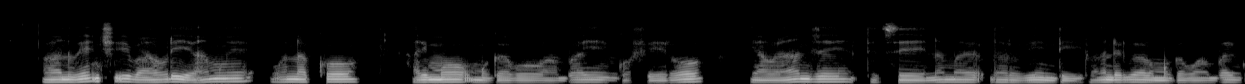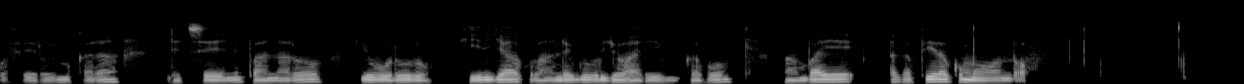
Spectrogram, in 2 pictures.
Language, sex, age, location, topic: Kinyarwanda, male, 25-35, Nyagatare, education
